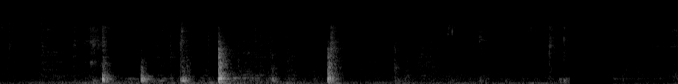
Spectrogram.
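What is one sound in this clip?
Wooden pieces knock against glass and wood.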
